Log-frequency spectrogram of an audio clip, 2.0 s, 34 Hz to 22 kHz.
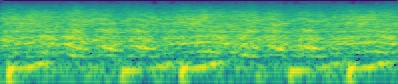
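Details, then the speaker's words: Salvage W221 Mercedes S550, oil level at the very bottom of the dipstick, cranked on a jump pack: starter drags the engine over with weak, irregular puffs and something pouring; compression sounds very bad, cause unconfirmed; uneven cranking. "oh no whoa what's that noise what is that noise there's something pouring and that compression was bad that sounded really really really bad"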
